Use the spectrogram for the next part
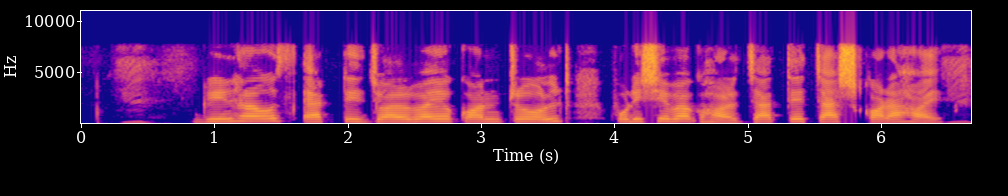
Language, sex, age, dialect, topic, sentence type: Bengali, female, <18, Northern/Varendri, agriculture, statement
